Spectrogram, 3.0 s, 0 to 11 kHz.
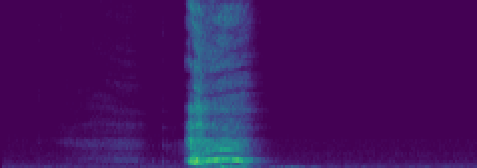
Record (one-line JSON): {"cough_length": "3.0 s", "cough_amplitude": 12071, "cough_signal_mean_std_ratio": 0.3, "survey_phase": "beta (2021-08-13 to 2022-03-07)", "age": "45-64", "gender": "Female", "wearing_mask": "No", "symptom_none": true, "smoker_status": "Never smoked", "respiratory_condition_asthma": false, "respiratory_condition_other": false, "recruitment_source": "REACT", "submission_delay": "0 days", "covid_test_result": "Negative", "covid_test_method": "RT-qPCR", "influenza_a_test_result": "Negative", "influenza_b_test_result": "Negative"}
